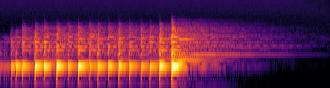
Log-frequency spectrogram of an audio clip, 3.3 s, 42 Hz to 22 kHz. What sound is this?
Music > Solo percussion
snare Processed - soft quick paradiddle - 14 by 6.5 inch Brass Ludwig
sfx, processed, snaredrum, flam, rimshot, perc, reverb, fx, kit, snareroll, acoustic, rim, roll, drumkit, crack, brass, ludwig, rimshots, realdrum, hits, percussion, hit, beat, drums, snares, drum, oneshot, realdrums, snare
